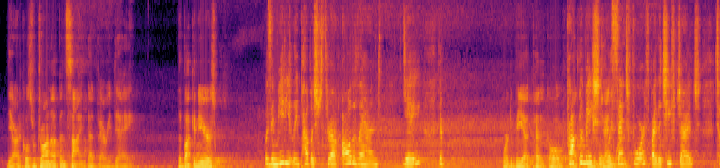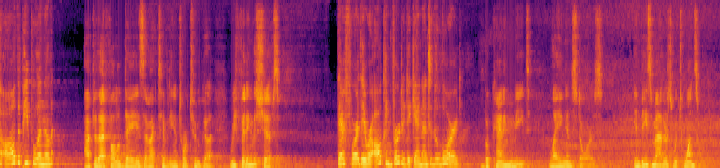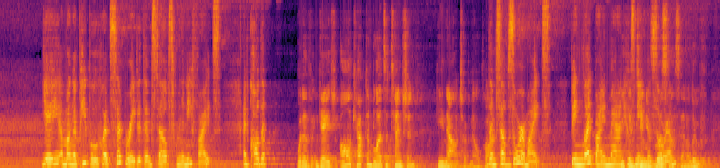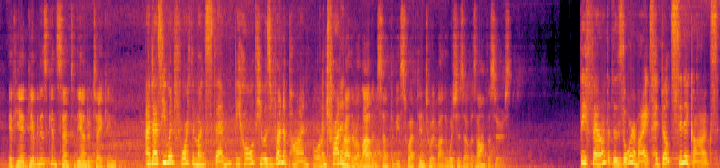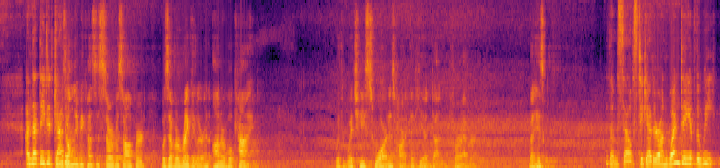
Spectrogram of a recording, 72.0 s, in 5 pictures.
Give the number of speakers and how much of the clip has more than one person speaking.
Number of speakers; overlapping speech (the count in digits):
2, about 6%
